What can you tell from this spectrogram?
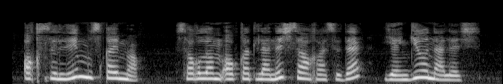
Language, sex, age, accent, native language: Uzbek, female, under 19, Jizzax, Uzbek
